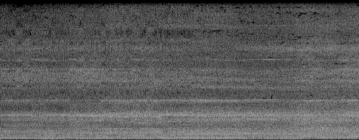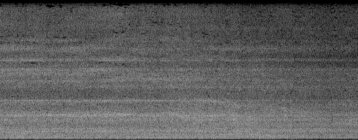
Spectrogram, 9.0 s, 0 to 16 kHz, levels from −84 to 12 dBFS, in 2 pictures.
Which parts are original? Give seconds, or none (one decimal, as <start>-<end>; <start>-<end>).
2.4-7.3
